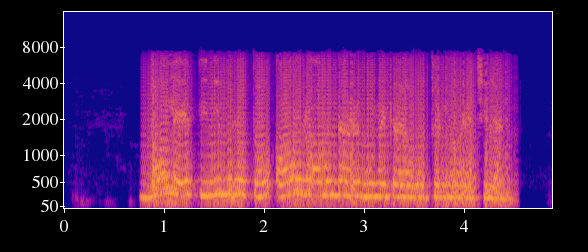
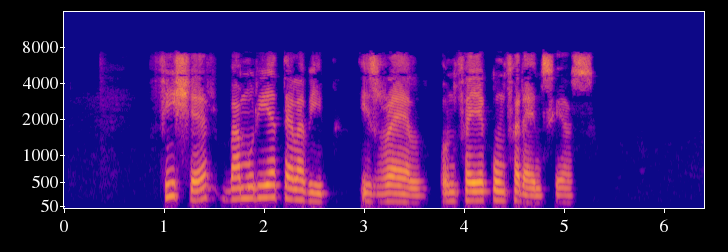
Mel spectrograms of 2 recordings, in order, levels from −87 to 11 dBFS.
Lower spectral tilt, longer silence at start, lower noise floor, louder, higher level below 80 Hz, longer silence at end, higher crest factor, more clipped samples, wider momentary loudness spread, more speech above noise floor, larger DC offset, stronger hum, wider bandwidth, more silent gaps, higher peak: first, -6 dB/octave vs -2 dB/octave; second, 0.75 s vs 0.95 s; second, -60 dBFS vs -79 dBFS; first, -13 LUFS vs -17 LUFS; first, -40 dBFS vs -64 dBFS; second, 0.35 s vs 1.1 s; second, 12 dB vs 18 dB; neither; second, 3 LU vs 11 LU; second, 47 dB vs 62 dB; neither; neither; about the same, 7.6 kHz vs 7.6 kHz; neither; about the same, -2 dBFS vs 0 dBFS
